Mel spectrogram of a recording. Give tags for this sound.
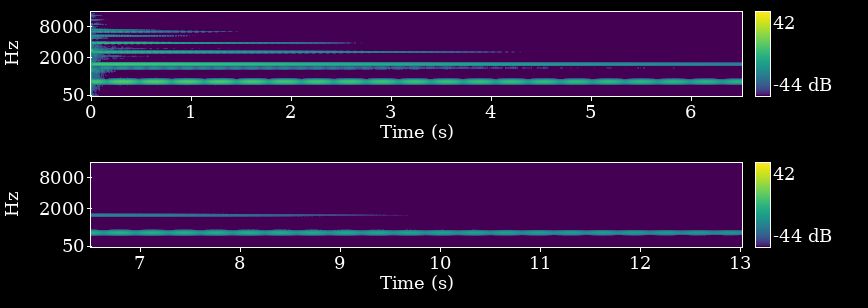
percussion
bronze
mono
xy
bell
ding
ring
chime

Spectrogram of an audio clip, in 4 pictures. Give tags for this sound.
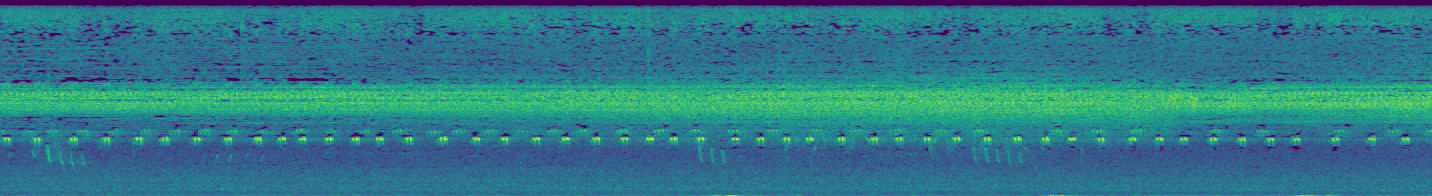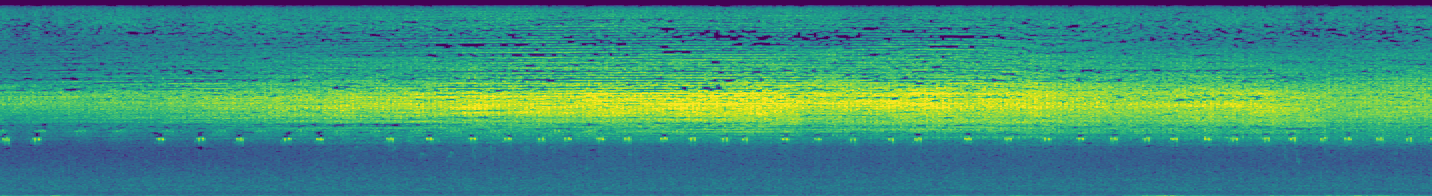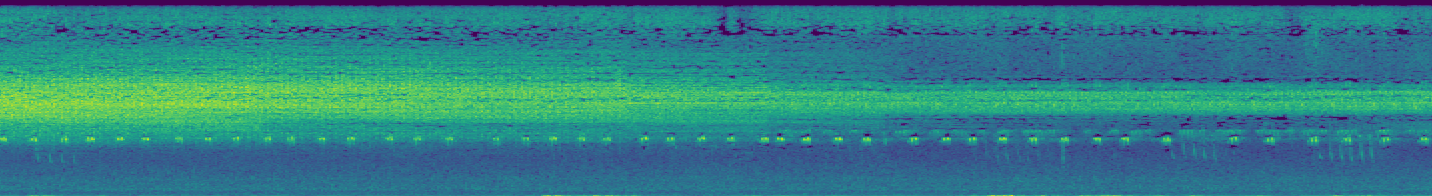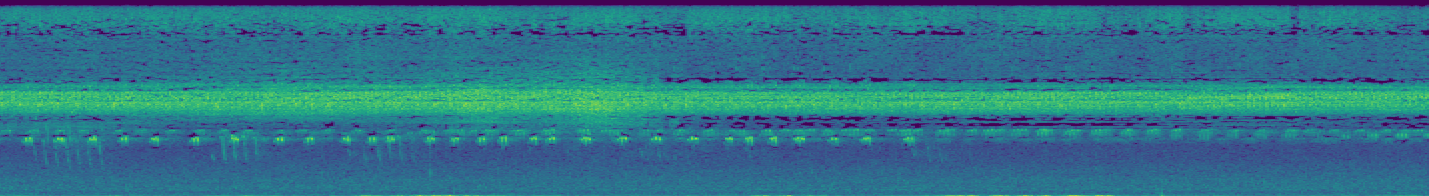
ambient
chirping
chirps
crickets
hiss
loop
nature

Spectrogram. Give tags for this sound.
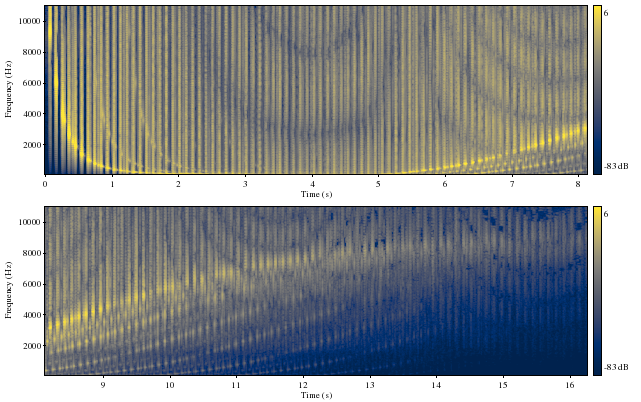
fx
sfx
electronic
acid
synth
sweep

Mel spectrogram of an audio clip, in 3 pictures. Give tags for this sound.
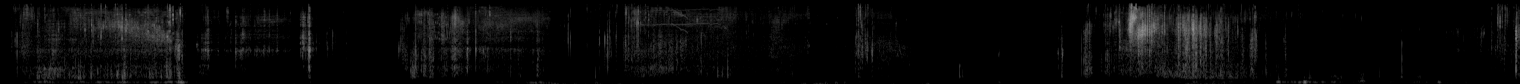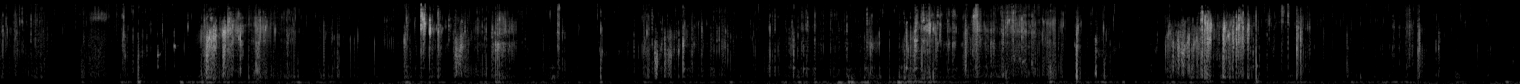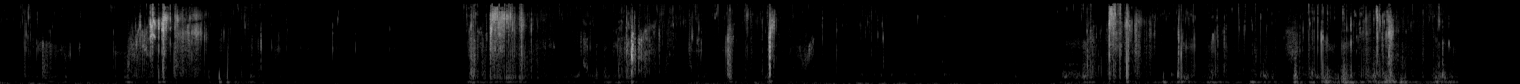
fruit
juice

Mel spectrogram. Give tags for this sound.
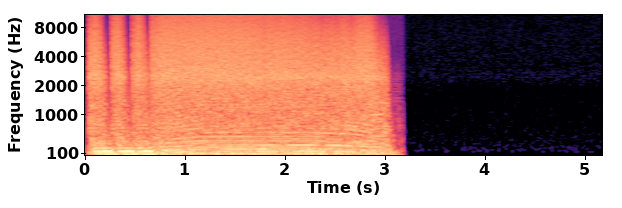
2-IN-THE-CHEST
REVEREND-BJ-MCBRIDE

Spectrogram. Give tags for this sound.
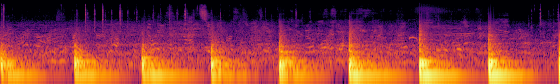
crowd
drum
drums
field-recording
march
marching
marching-band
parade
people

